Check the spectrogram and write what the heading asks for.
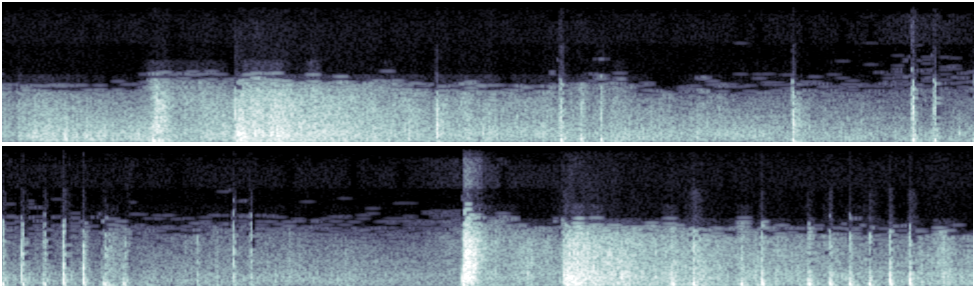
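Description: Recorded sound of a military training exercise battle, the southern side retreating under the northern side's assault: dense gunfire with rapid bursts of sharp cracks, interspersed with heavier booming explosions and a continuous rumbling roar underneath; no voices.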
